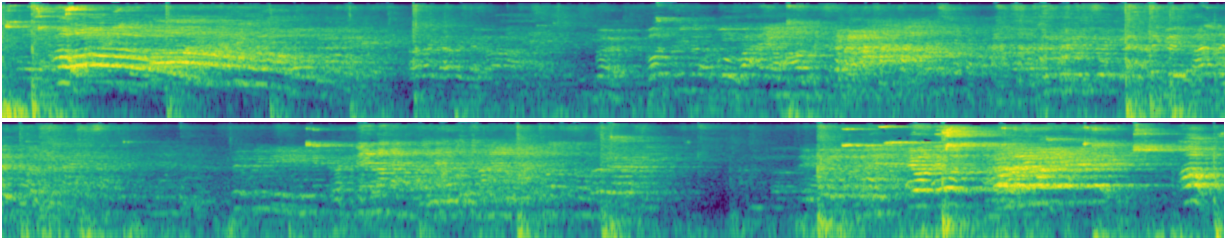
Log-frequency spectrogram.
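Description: A volleyball thuds off hands and arms.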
